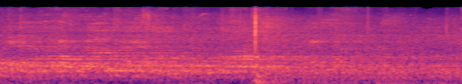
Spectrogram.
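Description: Indistinct voices and calls echoing around a wrestling hall, with one sharp thud a little past the middle as the wrestlers grapple on the mat.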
